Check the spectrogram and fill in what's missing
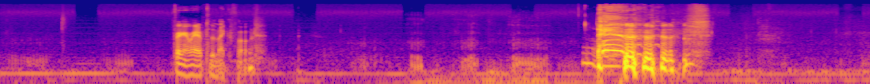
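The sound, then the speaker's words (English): A domestic cat named Charlie purrs in a steady, low, continuous rumble while being held in someone's arms. Two short bursts of speech cut in over it. “Dang, that's a purring cat.”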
